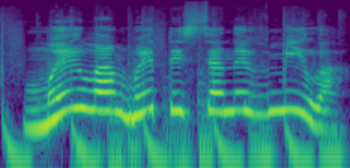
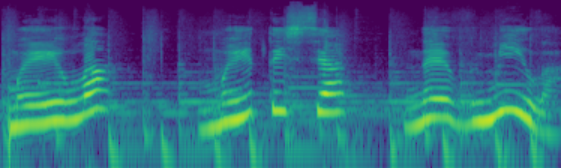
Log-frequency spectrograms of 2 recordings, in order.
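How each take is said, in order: First: The phrase is spoken at the fastest pace. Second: The phrase is spoken at a moderate pace. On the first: "А тепер ще швидше" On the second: "повторюйте за мною"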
